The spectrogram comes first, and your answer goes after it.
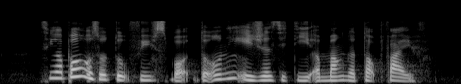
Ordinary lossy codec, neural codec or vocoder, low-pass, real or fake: none; none; none; real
